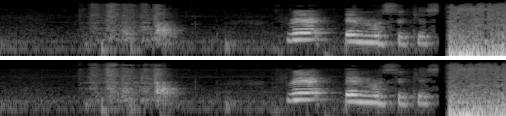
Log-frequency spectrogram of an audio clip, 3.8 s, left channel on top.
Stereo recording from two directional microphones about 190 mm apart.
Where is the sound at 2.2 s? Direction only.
Centre (ahead or behind).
